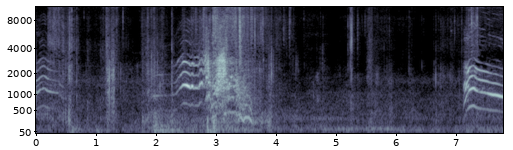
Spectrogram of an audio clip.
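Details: Two male cats fighting trade strained, harmonic yowls that waver and bend in pitch. A harsh, noisy, hiss-like burst comes in the middle, then quiet scuffling, and a loud drawn-out yowl breaks in near the end.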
